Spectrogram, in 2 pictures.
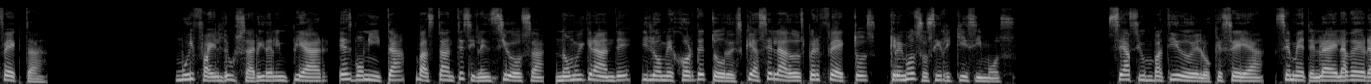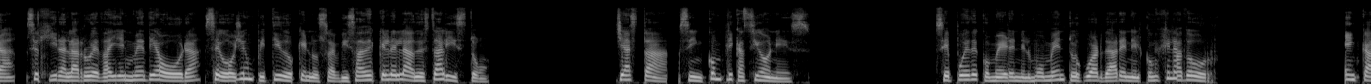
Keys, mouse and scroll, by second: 10.6 F8, 10.9 click, 22.9 click.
